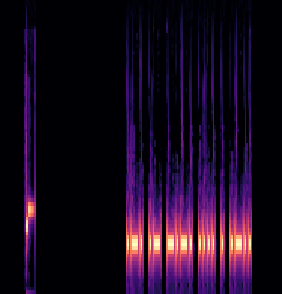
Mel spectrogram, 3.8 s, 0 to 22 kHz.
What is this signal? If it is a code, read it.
Morse code, heard as a keyed tone, about 40 wpm, 700 Hz. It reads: RACHEL
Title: USA Common Names - 40wpm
